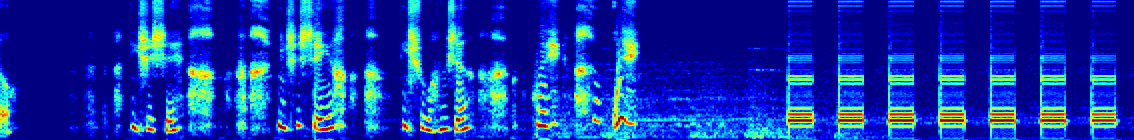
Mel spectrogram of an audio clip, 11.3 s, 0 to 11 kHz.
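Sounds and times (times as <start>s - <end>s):
speech: 0.0s - 0.2s, 0.9s - 6.6s, 7.9s - 10.1s
telephone hang-up tone after call ends: 7.9s - 11.2s.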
